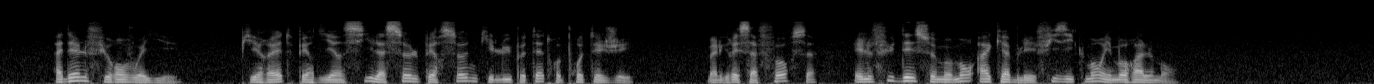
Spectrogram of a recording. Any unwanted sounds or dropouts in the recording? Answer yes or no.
no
